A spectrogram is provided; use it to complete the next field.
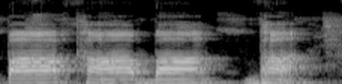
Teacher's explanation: तो पा फ बा भा इन वर्णों को बोलने के लिए होठ एक दूसरे को स्पर्श कर रहे हैं इसी तरह विद्यार्थियों इन्हें स्पर्श व्यंजन कहा जाता है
